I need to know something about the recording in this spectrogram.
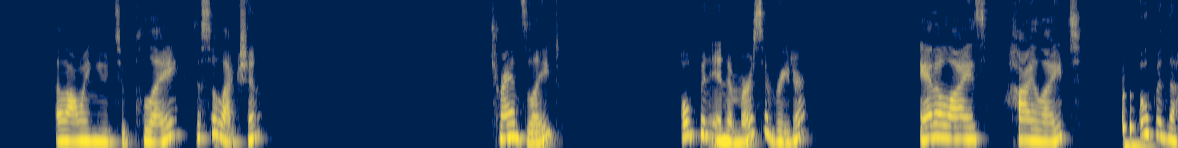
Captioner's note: click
